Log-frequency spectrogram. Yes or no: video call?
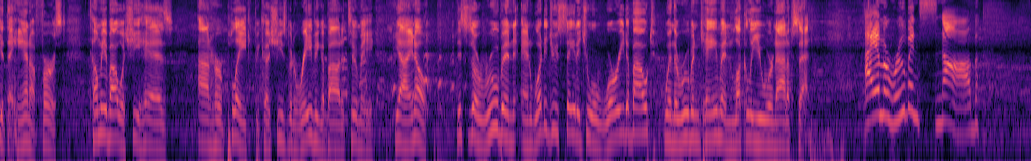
no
